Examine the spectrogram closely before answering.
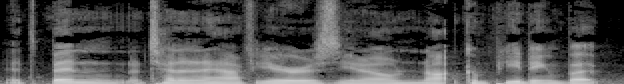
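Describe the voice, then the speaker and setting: A woman's voice: fairly low pitch, flat delivery, normal speed, creaky, a little mellow, smooth. A woman in her mid-thirties, a guest answering interview questions in a reflective, earnest way with many fillers. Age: 30s. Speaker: podcast guest, athlete.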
